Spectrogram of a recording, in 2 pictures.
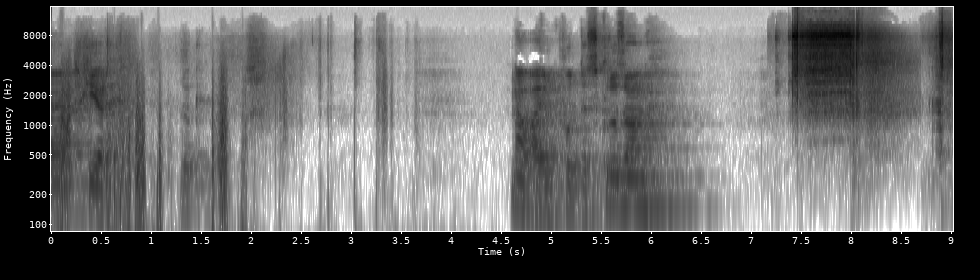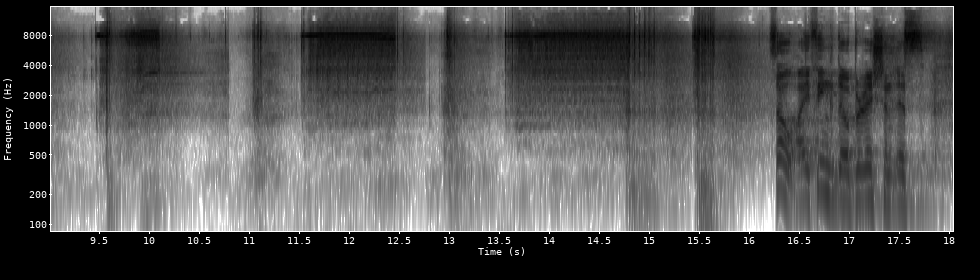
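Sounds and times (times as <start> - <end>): drill driving screws: 7.2 - 16.2.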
